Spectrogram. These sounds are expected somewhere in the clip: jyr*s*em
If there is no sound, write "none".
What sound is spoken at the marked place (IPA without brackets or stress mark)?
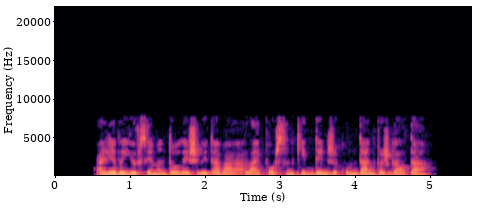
s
